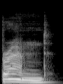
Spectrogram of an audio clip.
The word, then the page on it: brand: British English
